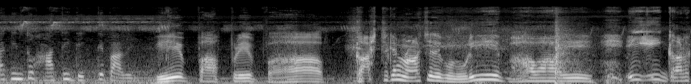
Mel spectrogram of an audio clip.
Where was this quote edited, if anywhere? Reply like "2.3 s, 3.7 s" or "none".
1.4 s, 3.4 s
